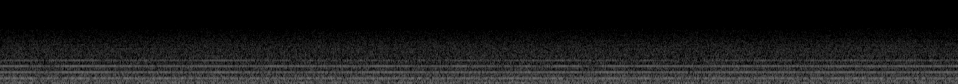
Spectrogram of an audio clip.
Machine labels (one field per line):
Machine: fan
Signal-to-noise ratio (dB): 0 dB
